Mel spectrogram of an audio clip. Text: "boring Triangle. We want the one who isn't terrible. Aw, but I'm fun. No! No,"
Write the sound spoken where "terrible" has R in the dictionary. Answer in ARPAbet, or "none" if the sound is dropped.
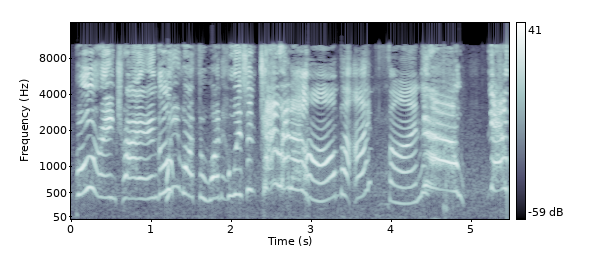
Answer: L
